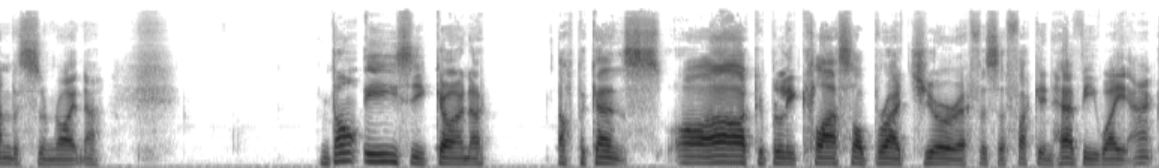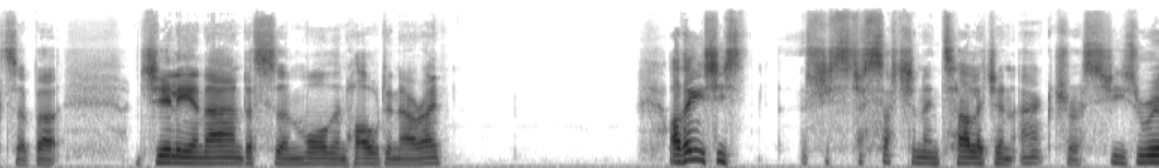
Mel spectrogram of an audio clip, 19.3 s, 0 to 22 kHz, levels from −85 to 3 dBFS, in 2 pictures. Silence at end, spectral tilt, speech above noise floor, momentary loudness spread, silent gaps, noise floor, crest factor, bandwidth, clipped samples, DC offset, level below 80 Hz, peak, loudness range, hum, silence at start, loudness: 0 s; -3.5 dB/octave; 41 dB; 13 LU; none; -57 dBFS; 18 dB; 17 kHz; under 0.1%; under 0.1%; -52 dBFS; 0 dBFS; 6 LU; none; 0 s; -16 LUFS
